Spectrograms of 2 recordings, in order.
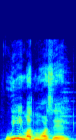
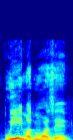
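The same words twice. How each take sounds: The two takes are said the same way.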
